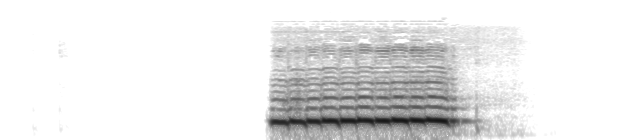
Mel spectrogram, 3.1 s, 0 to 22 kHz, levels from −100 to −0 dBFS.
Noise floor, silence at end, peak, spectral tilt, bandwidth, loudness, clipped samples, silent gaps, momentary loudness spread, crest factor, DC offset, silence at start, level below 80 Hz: under -90 dBFS; 0.85 s; -10 dBFS; -3.5 dB/octave; 6.6 kHz; -18 LUFS; under 0.1%; none; 9 LU; 12 dB; under 0.1%; 1.35 s; -76 dBFS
